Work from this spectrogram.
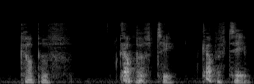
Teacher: cup of tea may sound just as if it is one word and not four words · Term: linking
